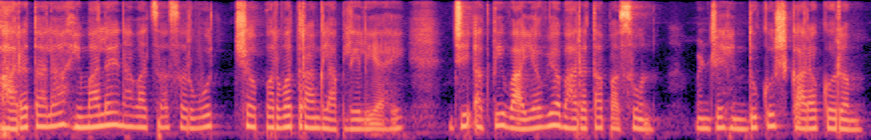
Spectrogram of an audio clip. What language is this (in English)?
Marathi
